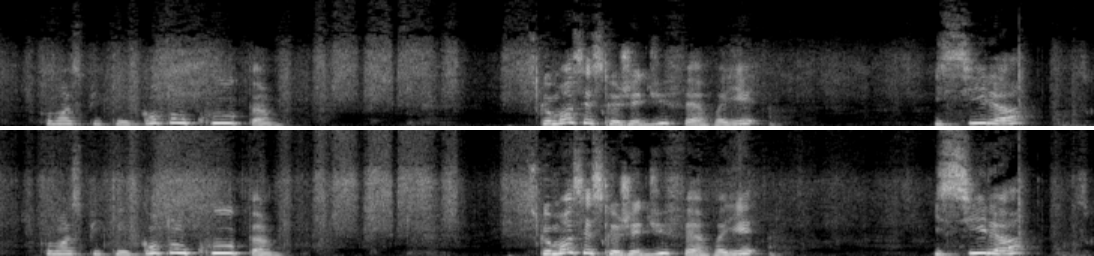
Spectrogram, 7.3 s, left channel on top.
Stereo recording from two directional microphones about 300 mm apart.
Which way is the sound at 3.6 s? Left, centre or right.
Right.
